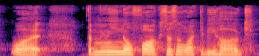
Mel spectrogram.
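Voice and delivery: mock teasing voice. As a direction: poke fun at the grumpy fox. Teasing the fox character.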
